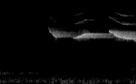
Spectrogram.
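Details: Captive ultramarine grosbeak (azulão) singing in the Paraná style: two loud whistled phrases, each a bright sustained note sliding slightly downward, the second starting higher.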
